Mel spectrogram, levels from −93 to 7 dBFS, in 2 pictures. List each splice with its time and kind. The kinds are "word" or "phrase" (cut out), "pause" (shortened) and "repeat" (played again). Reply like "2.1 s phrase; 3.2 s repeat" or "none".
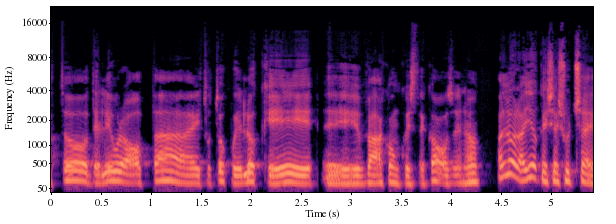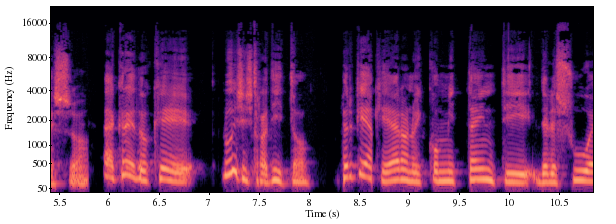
2.7 s pause; 4.4 s pause; 4.9 s phrase; 7.4 s word; 8.2 s pause; 8.6 s phrase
